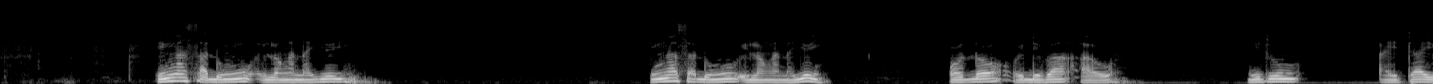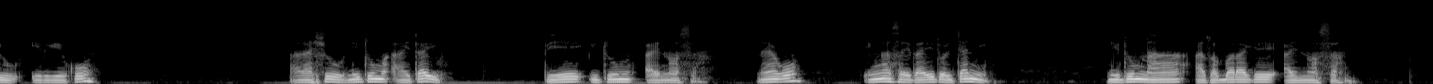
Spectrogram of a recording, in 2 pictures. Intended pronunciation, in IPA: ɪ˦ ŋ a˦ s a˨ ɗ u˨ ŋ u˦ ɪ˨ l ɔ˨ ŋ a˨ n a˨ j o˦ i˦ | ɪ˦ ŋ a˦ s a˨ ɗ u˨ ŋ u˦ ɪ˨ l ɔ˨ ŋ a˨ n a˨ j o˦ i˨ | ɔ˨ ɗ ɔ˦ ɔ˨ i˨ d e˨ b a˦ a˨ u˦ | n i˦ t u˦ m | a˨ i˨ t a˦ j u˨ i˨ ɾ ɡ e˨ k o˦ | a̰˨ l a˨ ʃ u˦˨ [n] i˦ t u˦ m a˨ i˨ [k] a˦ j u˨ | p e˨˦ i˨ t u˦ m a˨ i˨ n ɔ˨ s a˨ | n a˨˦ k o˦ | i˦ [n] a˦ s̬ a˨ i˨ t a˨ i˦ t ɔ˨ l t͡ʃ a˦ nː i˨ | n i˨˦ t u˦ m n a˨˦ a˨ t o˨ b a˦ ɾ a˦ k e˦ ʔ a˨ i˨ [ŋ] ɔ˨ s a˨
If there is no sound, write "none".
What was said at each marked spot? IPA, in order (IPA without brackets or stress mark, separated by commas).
n, t, ŋ, n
